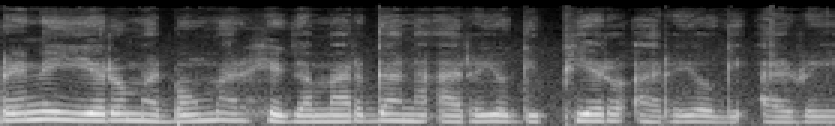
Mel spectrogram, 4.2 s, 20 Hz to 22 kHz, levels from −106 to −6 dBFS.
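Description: Speech with a short break at about 0.89 to 0.92 s, where the sound jumps ahead, losing roughly 70 ms. This is compressed frames skipped: around four frames are missing or rejected as damaged, which fits 20 ms frames.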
